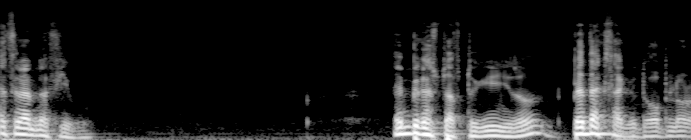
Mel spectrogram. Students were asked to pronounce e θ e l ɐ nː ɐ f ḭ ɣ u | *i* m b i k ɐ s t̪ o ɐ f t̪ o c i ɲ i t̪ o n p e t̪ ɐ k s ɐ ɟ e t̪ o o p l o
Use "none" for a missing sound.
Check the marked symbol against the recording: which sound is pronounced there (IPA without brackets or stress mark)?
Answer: e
